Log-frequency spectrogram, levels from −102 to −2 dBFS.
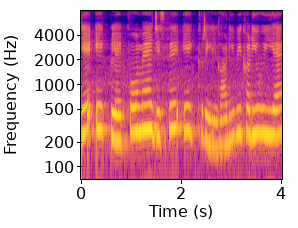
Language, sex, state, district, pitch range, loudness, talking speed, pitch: Hindi, female, Uttar Pradesh, Jyotiba Phule Nagar, 230-275 Hz, -15 LUFS, 180 wpm, 255 Hz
